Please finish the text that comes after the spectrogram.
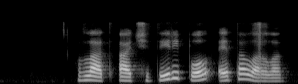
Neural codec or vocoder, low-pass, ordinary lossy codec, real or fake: codec, 24 kHz, 0.9 kbps, WavTokenizer, large speech release; 7.2 kHz; none; fake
